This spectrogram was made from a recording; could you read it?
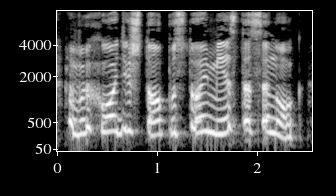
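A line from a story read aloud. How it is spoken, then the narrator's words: Old woman, confused, embarrassed laugh. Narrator (Russian): растерянно отвечала старуха и, в свою очередь, сконфуженно рассмеялась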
